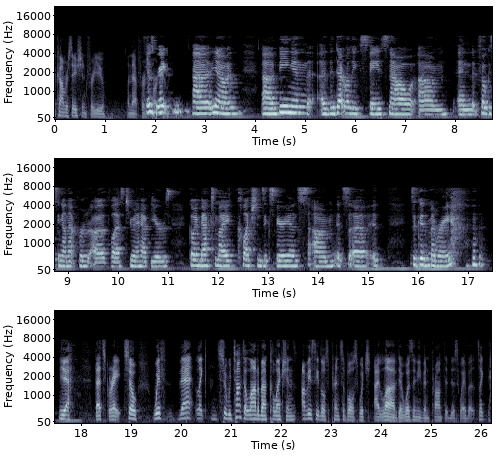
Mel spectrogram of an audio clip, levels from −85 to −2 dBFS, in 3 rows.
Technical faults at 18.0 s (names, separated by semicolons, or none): none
